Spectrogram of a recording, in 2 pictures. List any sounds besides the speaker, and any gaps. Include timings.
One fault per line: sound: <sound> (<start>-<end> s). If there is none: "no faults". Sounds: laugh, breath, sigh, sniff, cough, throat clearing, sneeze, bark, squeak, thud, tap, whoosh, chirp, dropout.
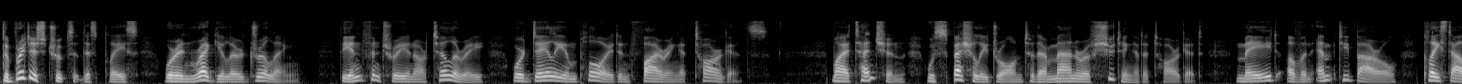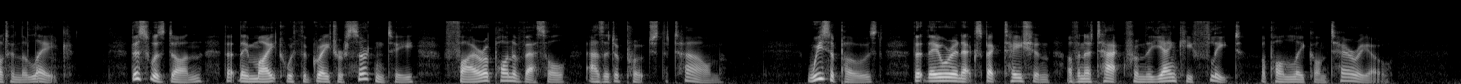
no faults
